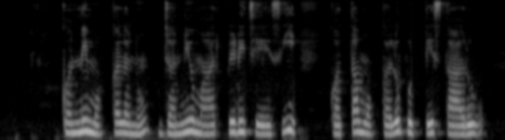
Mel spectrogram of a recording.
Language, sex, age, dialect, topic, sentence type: Telugu, female, 18-24, Utterandhra, agriculture, statement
